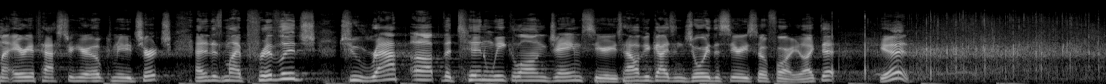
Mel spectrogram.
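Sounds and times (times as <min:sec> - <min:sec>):
speech: 0:00.0 - 0:09.4
audience applause: 0:08.3 - 0:11.0.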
